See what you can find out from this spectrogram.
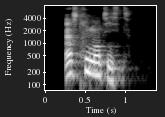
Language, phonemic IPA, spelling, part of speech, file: French, /ɛ̃s.tʁy.mɑ̃.tist/, instrumentiste, noun, LL-Q150 (fra)-instrumentiste.wav
- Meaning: instrumentalist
